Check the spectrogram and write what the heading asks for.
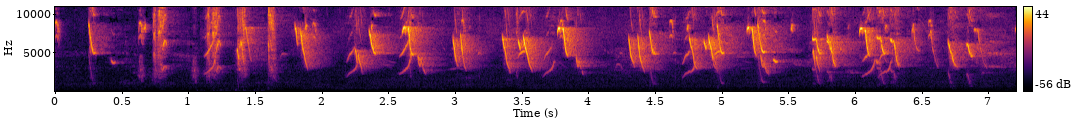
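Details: Saffron finches living free in nature, a lively gathering: continuous high, bright chirping and quick rising notes from several birds, densely overlapping and steady throughout.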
